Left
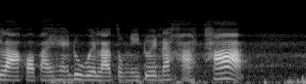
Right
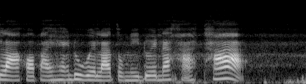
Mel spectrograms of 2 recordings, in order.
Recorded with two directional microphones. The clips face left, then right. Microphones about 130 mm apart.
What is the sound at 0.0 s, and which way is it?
A woman's voice, 30° right (ahead or behind).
